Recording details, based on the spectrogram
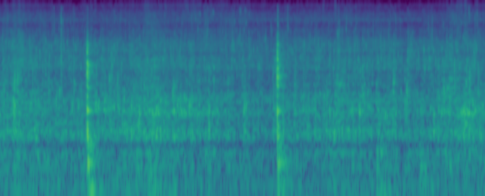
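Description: Mince simmering in a pot for spaghetti bolognese makes a quiet, steady sizzling bubble, broken by two sharp clinks partway through.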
